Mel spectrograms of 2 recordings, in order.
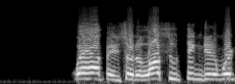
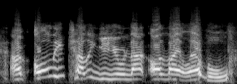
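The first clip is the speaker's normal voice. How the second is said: mock condescension in a raised voice; Kim Foster; 4 semitones higher than usual. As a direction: imitate a superior woman, pitched up.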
